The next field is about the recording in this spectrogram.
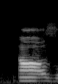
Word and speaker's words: Nalls: It's Nalls.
